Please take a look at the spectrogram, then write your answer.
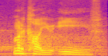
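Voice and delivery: a hint of Adam speaking softly to his wife; lightly voiced Adam, hushed and tender; preacher voices Adam renaming his wife, softly tender. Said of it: "he turns to her and he says".

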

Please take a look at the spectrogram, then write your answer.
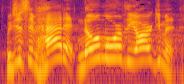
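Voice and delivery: high, loud end-of-patience scolding; mock exasperated parent. Parent ending the kids' argument, mock exasperated and loud. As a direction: play a parent who has had enough.

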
